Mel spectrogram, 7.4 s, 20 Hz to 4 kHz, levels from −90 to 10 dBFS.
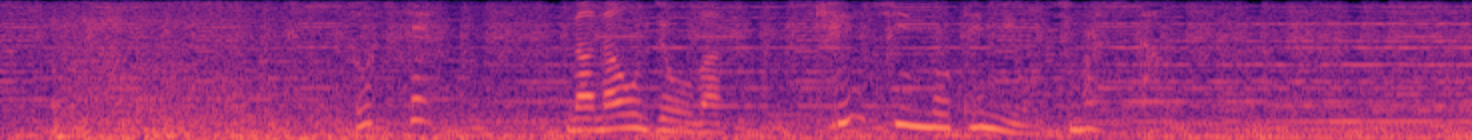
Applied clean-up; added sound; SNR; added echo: none; Electric guitar; 7 dB; none.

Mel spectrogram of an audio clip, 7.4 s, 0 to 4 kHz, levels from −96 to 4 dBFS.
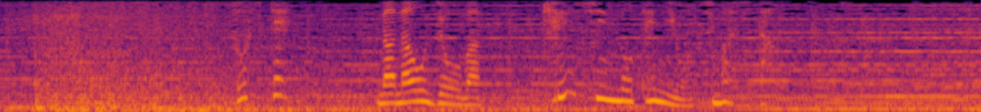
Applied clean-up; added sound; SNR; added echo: none; none; none; none.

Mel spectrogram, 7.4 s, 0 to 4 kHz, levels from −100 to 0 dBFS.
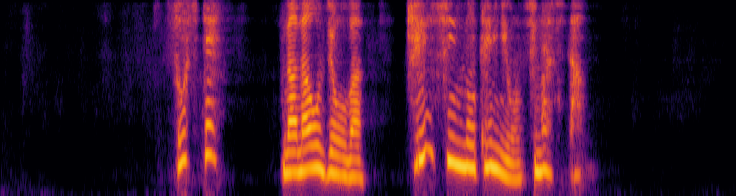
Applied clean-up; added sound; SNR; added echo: neural mask model Resemble Enhance denoiser.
